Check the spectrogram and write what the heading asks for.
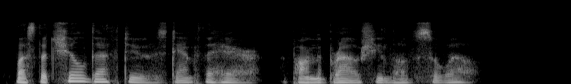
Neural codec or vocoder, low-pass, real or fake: codec, 44.1 kHz, 7.8 kbps, Pupu-Codec; 7.2 kHz; fake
